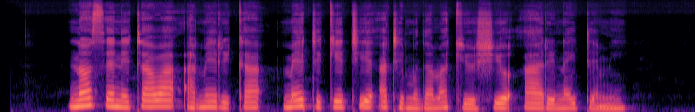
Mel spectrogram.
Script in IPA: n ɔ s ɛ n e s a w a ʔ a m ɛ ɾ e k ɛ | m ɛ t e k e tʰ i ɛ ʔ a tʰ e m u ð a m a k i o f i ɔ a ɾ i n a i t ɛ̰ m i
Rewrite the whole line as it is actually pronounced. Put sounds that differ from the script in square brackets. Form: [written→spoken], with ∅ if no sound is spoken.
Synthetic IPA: n ɔ s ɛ n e [s→t] a w a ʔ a m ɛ ɾ [e→i] k [ɛ→a] | m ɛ t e k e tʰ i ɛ ʔ a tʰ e m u ð a m a k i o [f→ʃ] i ɔ a ɾ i n a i t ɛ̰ m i

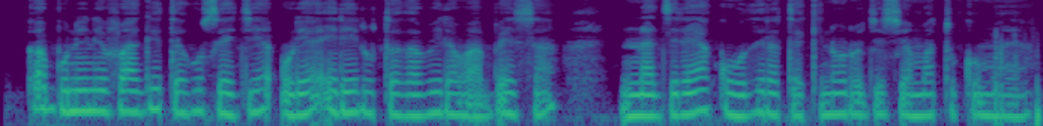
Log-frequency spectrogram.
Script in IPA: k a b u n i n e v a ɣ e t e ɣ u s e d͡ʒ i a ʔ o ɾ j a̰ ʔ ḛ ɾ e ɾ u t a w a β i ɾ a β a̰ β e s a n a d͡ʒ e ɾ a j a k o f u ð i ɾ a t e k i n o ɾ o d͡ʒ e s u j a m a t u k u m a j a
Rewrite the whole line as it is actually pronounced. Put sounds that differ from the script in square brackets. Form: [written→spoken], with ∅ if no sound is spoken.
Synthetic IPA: k a b u n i n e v a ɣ e t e ɣ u s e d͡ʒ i a ʔ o ɾ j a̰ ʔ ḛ ɾ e ɾ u t a [w→ɣ] a β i ɾ a β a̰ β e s a n a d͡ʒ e ɾ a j a k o [f→h] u ð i ɾ a t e k i n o ɾ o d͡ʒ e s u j a m a t u k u m a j a

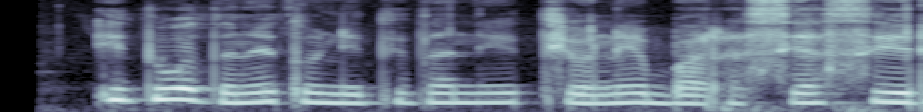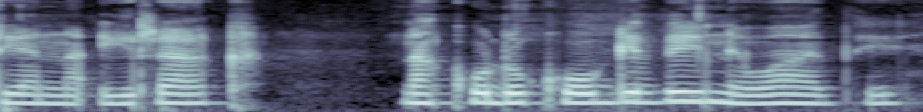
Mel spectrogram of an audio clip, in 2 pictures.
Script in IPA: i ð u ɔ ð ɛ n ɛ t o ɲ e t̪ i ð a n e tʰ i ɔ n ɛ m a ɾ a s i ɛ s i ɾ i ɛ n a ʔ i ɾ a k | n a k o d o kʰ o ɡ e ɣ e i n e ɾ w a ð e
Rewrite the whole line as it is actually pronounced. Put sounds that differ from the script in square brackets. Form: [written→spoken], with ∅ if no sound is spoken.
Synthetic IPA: i ð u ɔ ð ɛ n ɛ t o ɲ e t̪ i ð a n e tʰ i ɔ n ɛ [m→b] a ɾ a s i [ɛ→a] s i ɾ i [ɛ→a] n a ʔ i ɾ a k | n a k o d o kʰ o ɡ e [ɣ→ð] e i n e [ɾ→∅] w a ð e

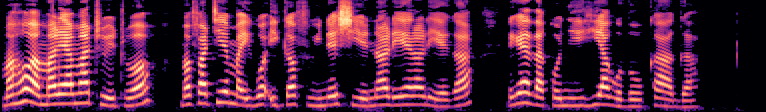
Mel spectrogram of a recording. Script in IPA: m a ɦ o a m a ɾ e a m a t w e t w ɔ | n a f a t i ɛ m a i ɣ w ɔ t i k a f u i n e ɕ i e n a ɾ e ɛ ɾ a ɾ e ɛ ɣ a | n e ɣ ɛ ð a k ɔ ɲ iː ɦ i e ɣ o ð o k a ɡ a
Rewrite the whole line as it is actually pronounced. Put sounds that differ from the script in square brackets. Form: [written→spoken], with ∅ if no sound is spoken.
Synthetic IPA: m a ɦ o a m a ɾ e a m a t w e t w ɔ | [n→m] a f a t i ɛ m a i ɣ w ɔ [t→ʔ] i k a f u i n e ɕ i e n a ɾ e ɛ ɾ a ɾ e ɛ ɣ a | n e ɣ ɛ ð a k [ɔ→o] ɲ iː ɦ i [e→a] ɣ o ð o k a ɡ a

